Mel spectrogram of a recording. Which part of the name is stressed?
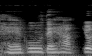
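대구. Seoul style, without stress on 대학교.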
